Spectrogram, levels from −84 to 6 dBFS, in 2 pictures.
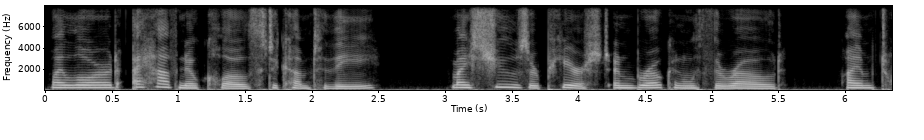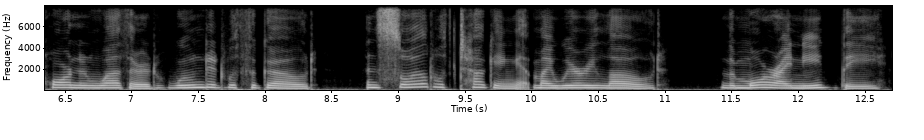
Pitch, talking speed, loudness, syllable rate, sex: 220 Hz, 195 wpm, -16 LUFS, 4.7 syllables/s, female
